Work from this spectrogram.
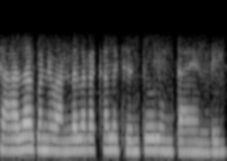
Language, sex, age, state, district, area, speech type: Telugu, female, 18-30, Telangana, Mulugu, rural, conversation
